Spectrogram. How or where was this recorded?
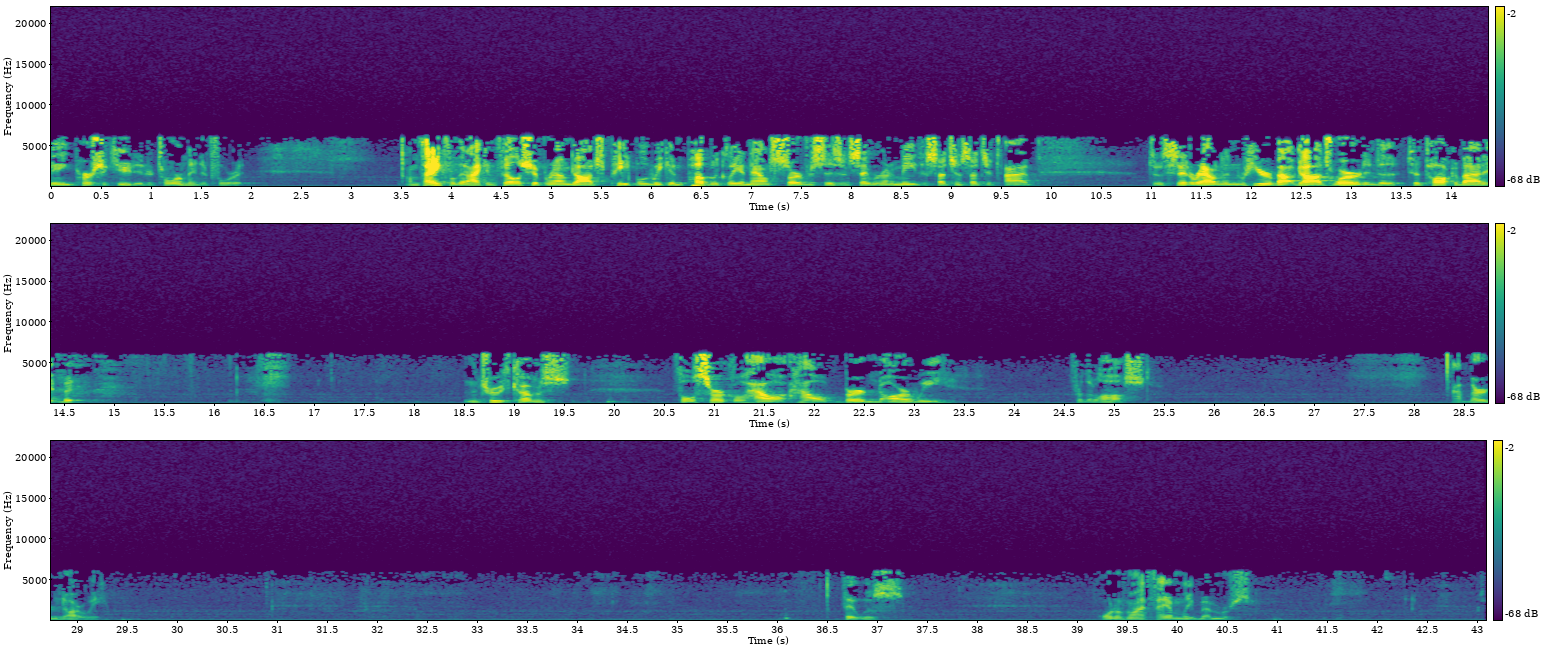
large echoing room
